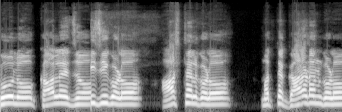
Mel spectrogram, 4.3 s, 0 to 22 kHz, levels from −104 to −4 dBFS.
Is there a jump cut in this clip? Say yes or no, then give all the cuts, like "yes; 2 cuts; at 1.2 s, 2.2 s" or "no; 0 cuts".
yes; 1 cut; at 1.1 s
